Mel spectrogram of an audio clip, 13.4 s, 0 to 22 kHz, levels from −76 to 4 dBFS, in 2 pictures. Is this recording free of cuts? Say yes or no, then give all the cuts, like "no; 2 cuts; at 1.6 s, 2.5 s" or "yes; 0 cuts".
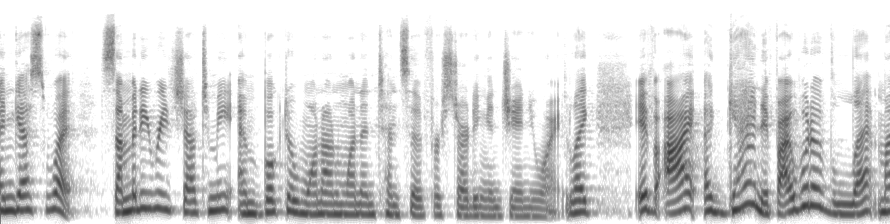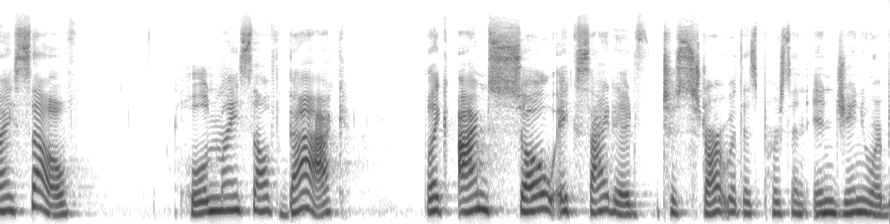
yes; 0 cuts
